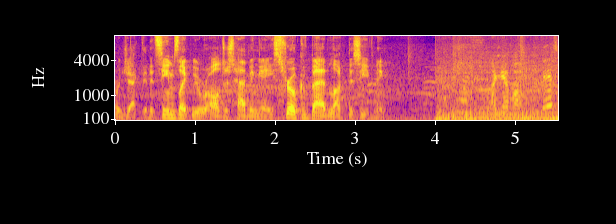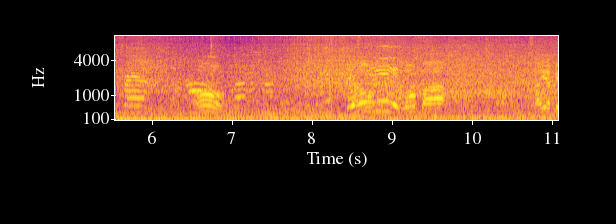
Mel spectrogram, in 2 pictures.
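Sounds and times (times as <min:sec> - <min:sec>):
motorbike traffic rumble: 0:03.4 - 0:11.0.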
